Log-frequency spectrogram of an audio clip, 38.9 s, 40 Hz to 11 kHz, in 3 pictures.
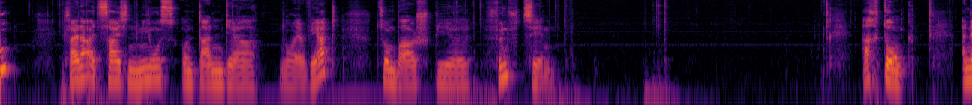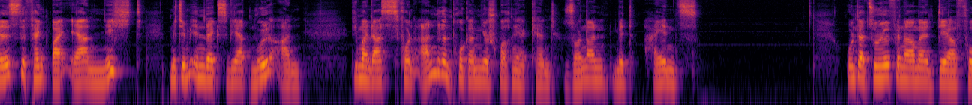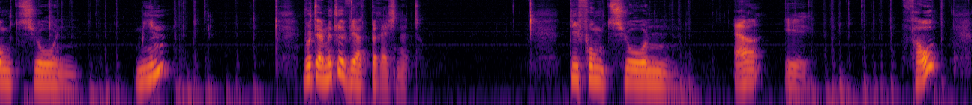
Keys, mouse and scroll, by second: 0.8 <, 1.2 -, 6.0 1, 6.3 5, 6.5 Return, 7.3 s, 7.5 Return, 8.7 a, 8.8 Return, 26.3-29.0 typing, 30.7 Return, 34.6-38.1 typing, 38.4 Return.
